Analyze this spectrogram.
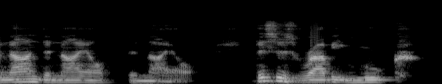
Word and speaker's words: Mook: This is Robby Mook. He likes to pronounce his name Mook. It's M-O-O-K. I pronounce that Mook.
